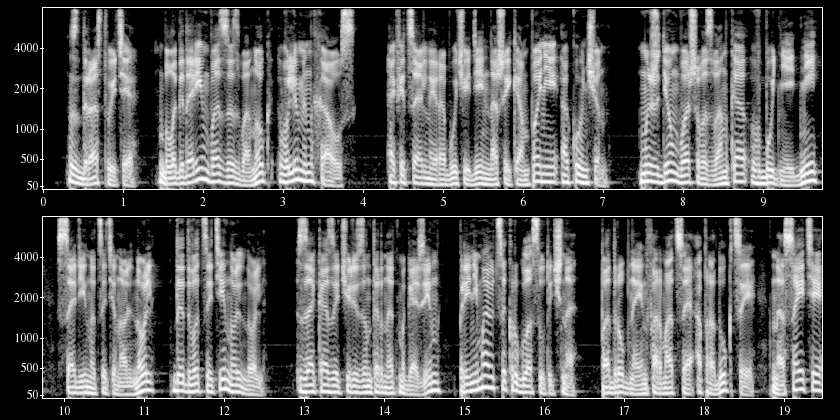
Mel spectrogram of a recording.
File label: ivr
